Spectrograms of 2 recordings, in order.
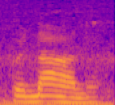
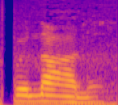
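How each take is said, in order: No difference in how they are said.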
